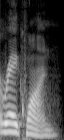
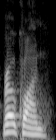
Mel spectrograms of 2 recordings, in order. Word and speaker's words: Roquan: injuries suck David view roquan Smith my man not Raekwon oh my bad roquan my bad David the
